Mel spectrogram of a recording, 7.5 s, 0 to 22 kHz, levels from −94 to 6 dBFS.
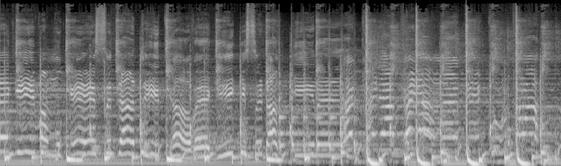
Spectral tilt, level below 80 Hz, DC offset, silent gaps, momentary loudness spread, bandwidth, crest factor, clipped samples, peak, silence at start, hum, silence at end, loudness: -5 dB/octave; -20 dBFS; under 0.1%; none; 4 LU; over 20 kHz; 12 dB; under 0.1%; 0 dBFS; 0 s; none; 0 s; -12 LUFS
